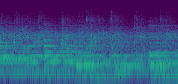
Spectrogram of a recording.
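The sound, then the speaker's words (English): Applause from a church audience, a steady clatter of clapping that carries on for the whole stretch with sustained tones underneath. “Thank you, sister. Let's give her a great big hand.”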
